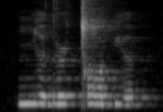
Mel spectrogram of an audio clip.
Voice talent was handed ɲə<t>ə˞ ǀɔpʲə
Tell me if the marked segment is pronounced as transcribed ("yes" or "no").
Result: no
